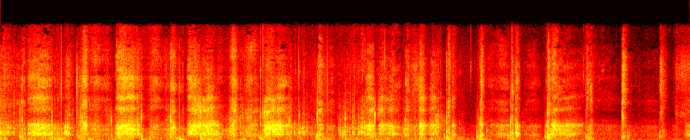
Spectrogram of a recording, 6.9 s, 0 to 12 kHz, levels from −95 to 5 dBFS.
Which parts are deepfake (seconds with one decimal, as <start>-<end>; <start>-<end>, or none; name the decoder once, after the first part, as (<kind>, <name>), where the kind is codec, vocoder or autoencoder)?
0.8-2.9 (codec, HILCodec)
